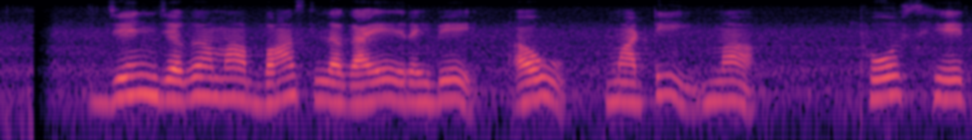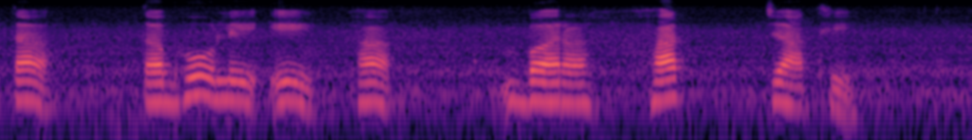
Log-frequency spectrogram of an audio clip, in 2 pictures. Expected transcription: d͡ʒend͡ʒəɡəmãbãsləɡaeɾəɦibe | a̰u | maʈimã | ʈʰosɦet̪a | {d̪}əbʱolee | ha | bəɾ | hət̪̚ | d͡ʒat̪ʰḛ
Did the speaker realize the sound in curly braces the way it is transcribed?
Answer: no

